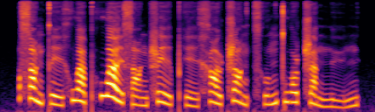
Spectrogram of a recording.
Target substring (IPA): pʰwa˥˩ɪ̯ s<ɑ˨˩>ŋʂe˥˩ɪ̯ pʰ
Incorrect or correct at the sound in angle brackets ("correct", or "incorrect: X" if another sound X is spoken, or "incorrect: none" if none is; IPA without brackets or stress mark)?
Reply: correct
